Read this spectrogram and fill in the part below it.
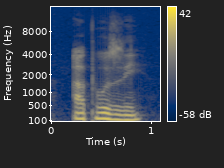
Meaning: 1. to put up, stick up, attach 2. to stamp, sign
- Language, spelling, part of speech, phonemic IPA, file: French, apposer, verb, /a.po.ze/, Fr-apposer.ogg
